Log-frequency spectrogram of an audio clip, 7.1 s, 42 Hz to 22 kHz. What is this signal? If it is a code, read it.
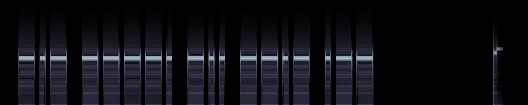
Morse code, heard as a keyed tone, about 17 wpm, 700 Hz. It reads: K9DQW
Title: USA Callsign DE Callsign 17wpm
